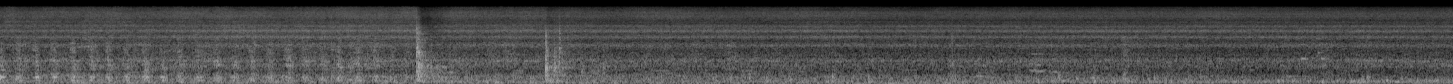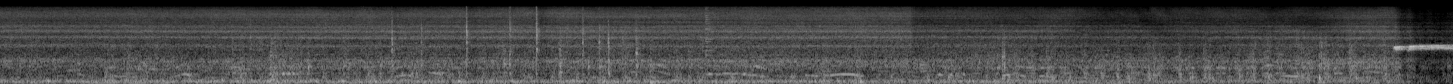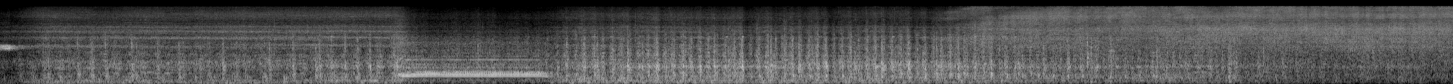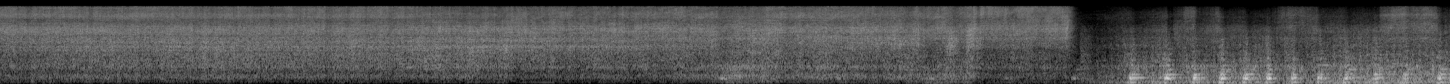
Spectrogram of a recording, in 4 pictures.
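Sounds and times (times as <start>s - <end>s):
steam hissing from drain cocks: 0.0s - 58.0s
locomotive exhaust beats: 15.0s - 42.1s, 54.6s - 58.0s
high steam whistle: 28.4s - 29.5s, 33.0s - 34.6s
low multi-note steam whistle: 28.4s - 29.5s, 33.0s - 34.6s.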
